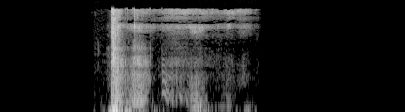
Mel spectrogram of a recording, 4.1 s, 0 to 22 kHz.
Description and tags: Stab w.out metal 04
(Yet) Another fleshy stab, this time without the metal 'shing' that comes with it.
gore, knife, screwdriver, stab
